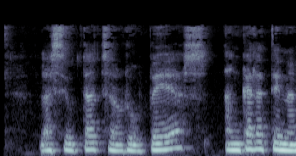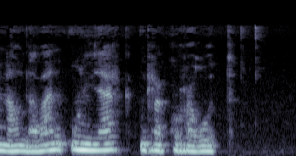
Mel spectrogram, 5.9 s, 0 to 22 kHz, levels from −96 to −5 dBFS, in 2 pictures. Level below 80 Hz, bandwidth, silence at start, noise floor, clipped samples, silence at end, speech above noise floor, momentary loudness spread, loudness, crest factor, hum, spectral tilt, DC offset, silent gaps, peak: -64 dBFS; 11.5 kHz; 0.4 s; -58 dBFS; under 0.1%; 0.65 s; 31 dB; 10 LU; -28 LUFS; 14 dB; none; -6.5 dB/octave; under 0.1%; none; -14 dBFS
